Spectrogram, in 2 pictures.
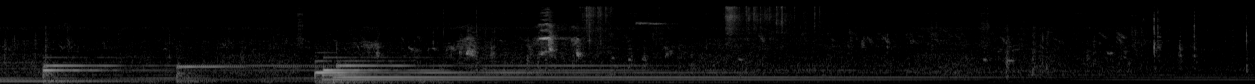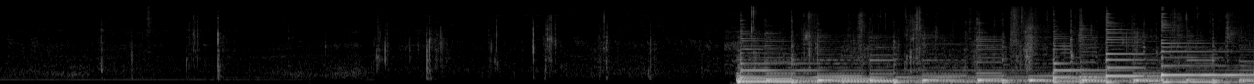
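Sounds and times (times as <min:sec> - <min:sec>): background music chord: 0:00.0 - 0:09.4, 0:19.9 - 0:25.0
faint poultry clucking: 0:03.6 - 0:07.6, 0:08.3 - 0:12.0.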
